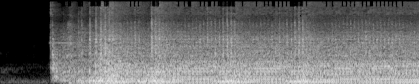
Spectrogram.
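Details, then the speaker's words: Swisher rough-cut mower engine started by remote-start upgrade: silence, then catches at once and settles into steady, even idle without misses or knocks; normal engine start. "And the next thing we're gonna do, we're gonna go ahead and start it. Cody's probably gonna move because I'm gonna start the engine up."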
